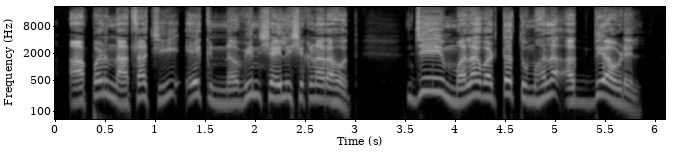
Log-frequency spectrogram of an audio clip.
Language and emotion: Marathi, happy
